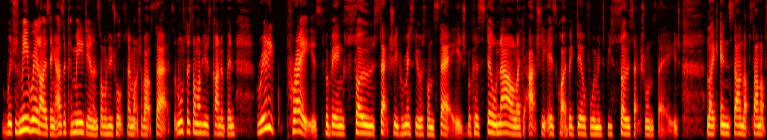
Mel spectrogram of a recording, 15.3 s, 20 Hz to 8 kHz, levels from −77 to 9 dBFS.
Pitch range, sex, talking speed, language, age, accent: 165-200 Hz, female, 210 wpm, English, 20-39, British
